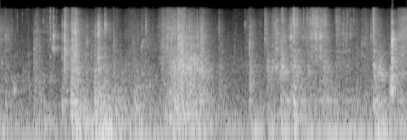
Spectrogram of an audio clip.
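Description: A metal window frame scrapes and rattles as it slides open close by.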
